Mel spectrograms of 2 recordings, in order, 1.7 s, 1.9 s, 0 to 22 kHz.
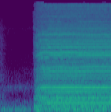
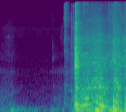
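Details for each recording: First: Chevy S10 after fuel pump relay replaced with old OEM one, fixing priming issue: silence, then steady electric hum starts as ignition turns on and holds even; fuel pump priming normally. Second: Bagged Chevy S10 pickup: the starter chugs evenly for seconds at a time without the engine catching. The pump doesn't prime at key-on, so it needs long cranking before starting; the cause was a faulty fuel pump relay.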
